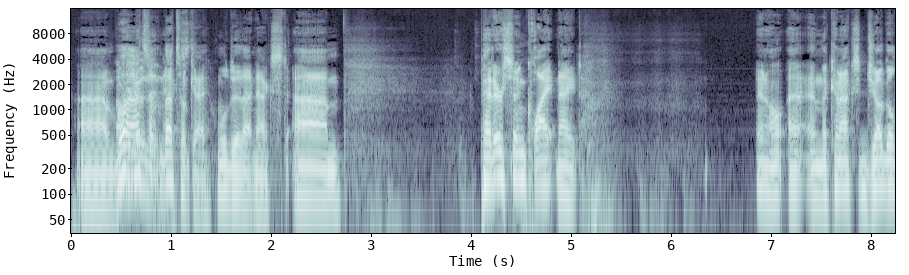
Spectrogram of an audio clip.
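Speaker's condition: No condition

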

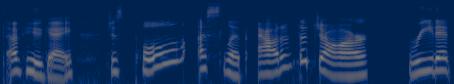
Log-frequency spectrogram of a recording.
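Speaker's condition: No condition

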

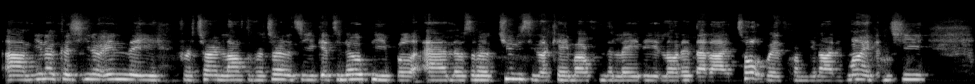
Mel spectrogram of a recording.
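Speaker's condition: No condition

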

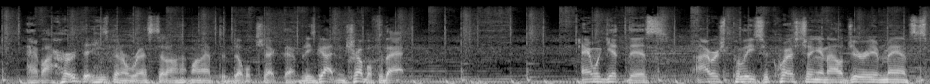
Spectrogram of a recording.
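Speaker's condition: No condition

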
